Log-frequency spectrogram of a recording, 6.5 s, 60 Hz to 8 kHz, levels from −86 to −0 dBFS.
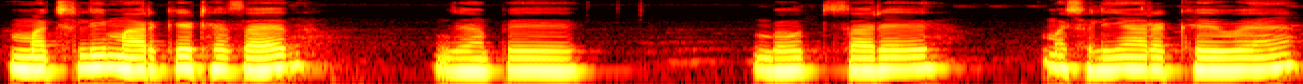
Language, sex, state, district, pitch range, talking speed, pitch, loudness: Hindi, male, Jharkhand, Deoghar, 140-155 Hz, 110 wpm, 145 Hz, -15 LUFS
